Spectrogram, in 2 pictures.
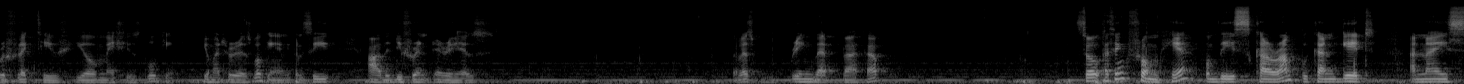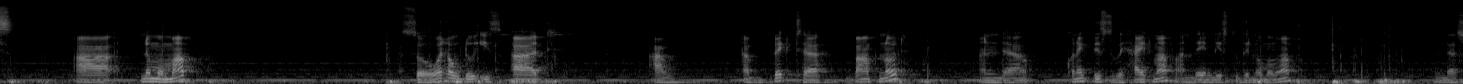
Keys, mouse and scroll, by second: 15.5 click, 17.5 click, 24.6-29.2 drag, 27.2 `.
